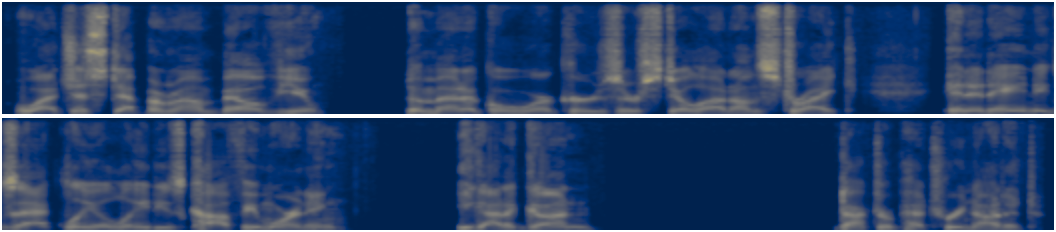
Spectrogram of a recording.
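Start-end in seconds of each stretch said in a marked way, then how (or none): 0.1-8.2 cop calling out. A narrator's reading. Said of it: "the cop called out".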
